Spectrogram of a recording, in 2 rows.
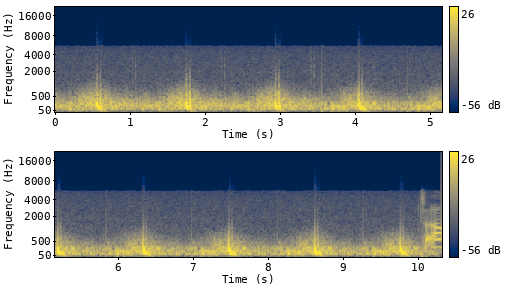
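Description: Regular heartbeats, about 53 a minute, with a rumbling murmur that swells and carries on between beats without stopping: a continuous machinery murmur of patent ductus arteriosus.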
